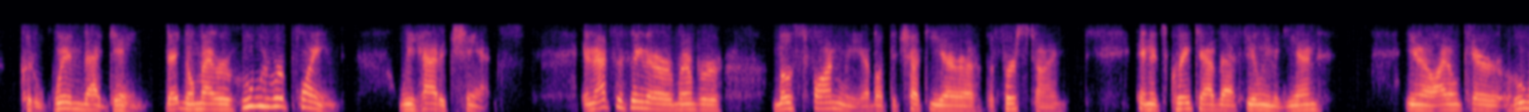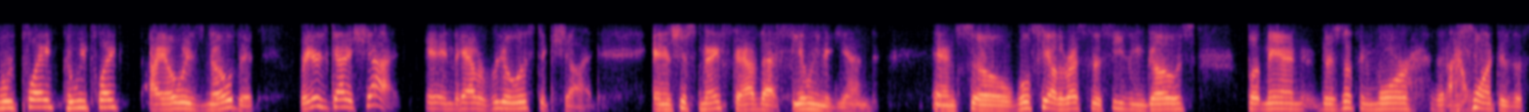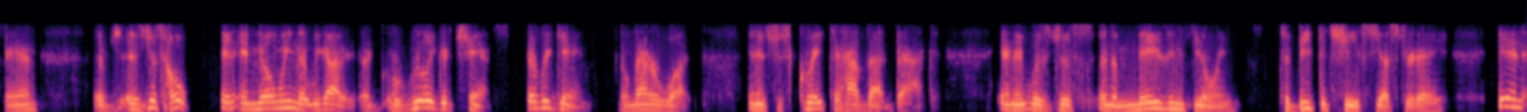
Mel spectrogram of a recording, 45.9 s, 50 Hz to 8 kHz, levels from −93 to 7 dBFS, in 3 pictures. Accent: American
